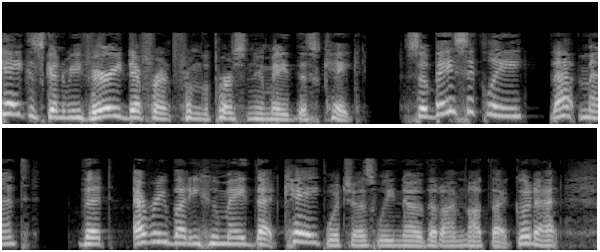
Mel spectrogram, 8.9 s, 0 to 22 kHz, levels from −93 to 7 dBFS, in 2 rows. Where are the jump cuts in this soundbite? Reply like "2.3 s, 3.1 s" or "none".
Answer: 4.1 s, 6.9 s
